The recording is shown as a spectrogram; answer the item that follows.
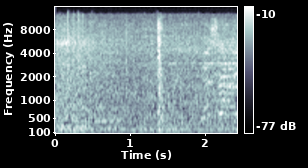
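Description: Road traffic noise: vehicle engines running with a steady low hum, and a single sharp click about one and a half seconds in.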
